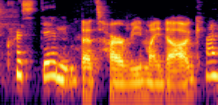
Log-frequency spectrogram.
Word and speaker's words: Kristen: keep calling her Christian that's her name it's Kristen that's Harvey my dog hi Harvey he's making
